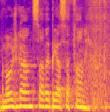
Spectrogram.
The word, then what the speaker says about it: Mozhgan Savabieasfahani: Our next speaker is Mozhgan Savabieasfahani. Oh, on on May you just spoke my name correctly for the first time in 12 years. In 12 years he wasn't able to pronounce it.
